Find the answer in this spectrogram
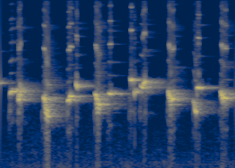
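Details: Sooty-headed bulbul singing its long early-morning 'ropel' song with tail wagging, played to train cage birds; quick chain of whistled notes, each a short slur, some sliding down, steady pace throughout.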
